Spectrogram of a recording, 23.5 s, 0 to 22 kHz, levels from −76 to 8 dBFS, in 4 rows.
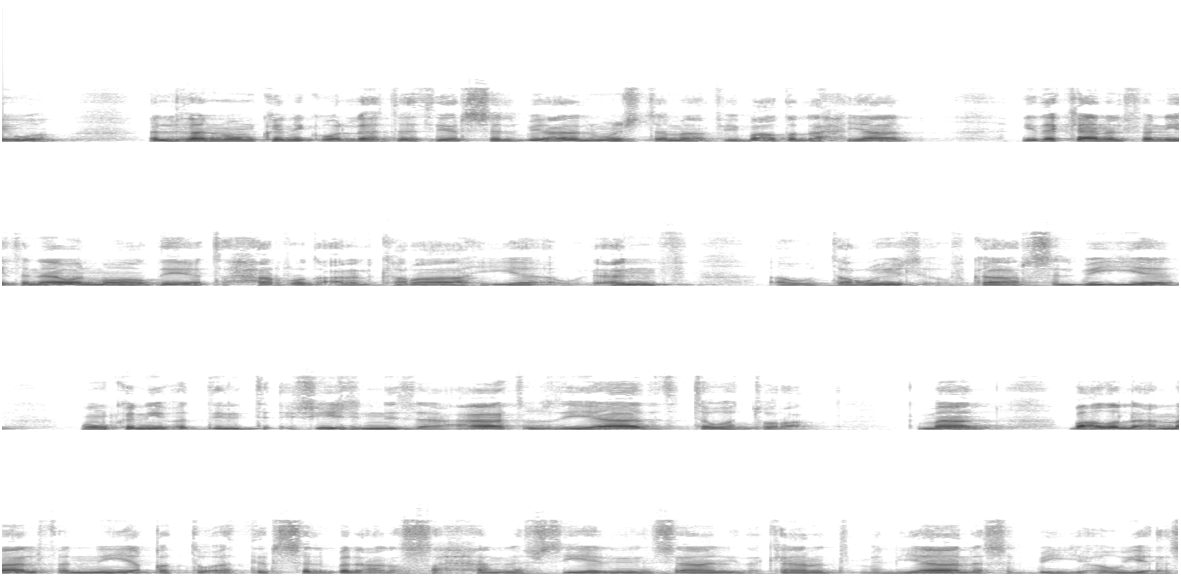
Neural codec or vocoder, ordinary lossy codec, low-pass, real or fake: none; MP3, 48 kbps; 19.8 kHz; real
